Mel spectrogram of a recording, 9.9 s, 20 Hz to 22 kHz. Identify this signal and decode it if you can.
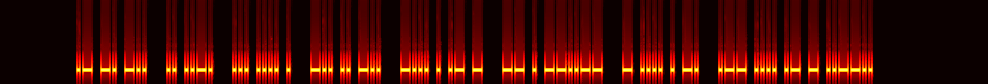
Morse code, heard as a keyed tone, about 40 wpm, 700 Hz. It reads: AND IF SHE DID BEAT ME, THEN WHAT?
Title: Sentences from Top 1300 Words 40wpm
